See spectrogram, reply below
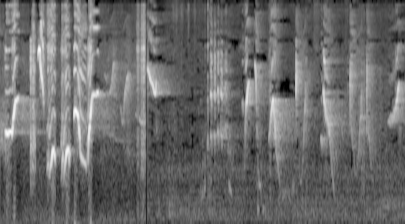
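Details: Australian forest lyrebird singing a rich medley: rapid looping whistles and warbled slides at the start, then scattered high chirps, buzzy notes and rising whistles after a brief quiet spell.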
